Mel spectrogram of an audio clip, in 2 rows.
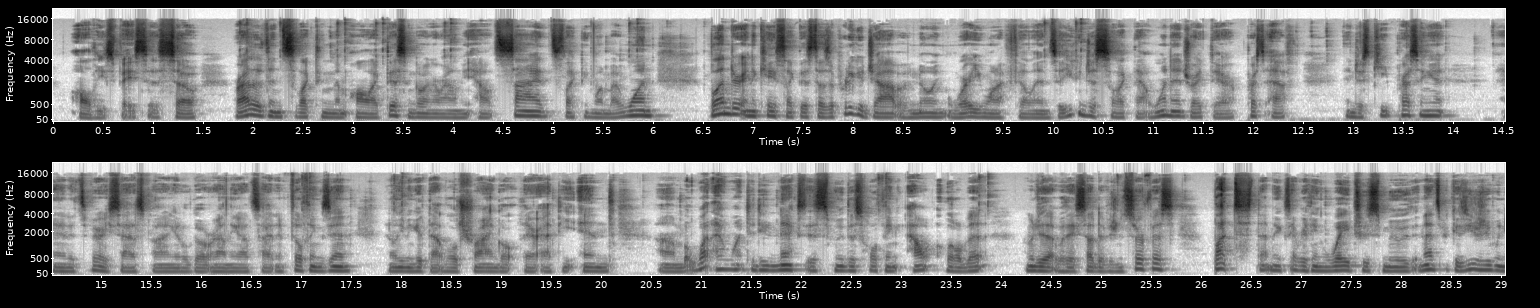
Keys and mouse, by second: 0.6 middle click, 1.8 click, 2.2 shift+click, 2.6 f, 3.8 click, 4.4 shift+click, 4.6 f, 4.9 shift+middle click, 5.3 middle click, 6.0 shift+middle click, 6.4 middle click, 7.7 middle click, 9.8 click, 10.1 click, 10.5 middle click, 12.0-14.8 typing, 13.0-13.4 middle drag, 13.8 middle click, 15.2 middle click, 16.0 f, 16.9 click, 17.3 middle click, 17.7 3, 17.8 click, 18.1 middle click, 19.2 middle click, 19.7 Tab, 20.0 shift+middle click, 20.3 middle drag, 21.5 shift+middle click, 21.8 middle click, 22.7 click, 23.7-25.2 drag, 25.5 shift+middle click, 25.7-27.1 middle drag, 28.6 Tab, 28.8 middle click.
